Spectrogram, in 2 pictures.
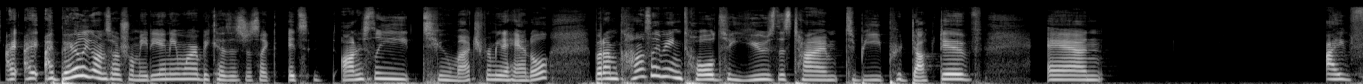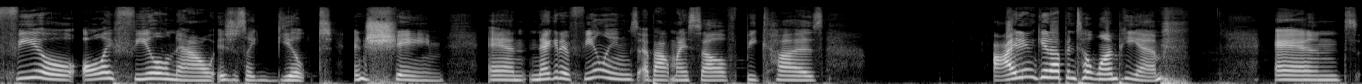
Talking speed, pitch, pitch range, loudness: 130 wpm, 220 Hz, 205-255 Hz, -16 LUFS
